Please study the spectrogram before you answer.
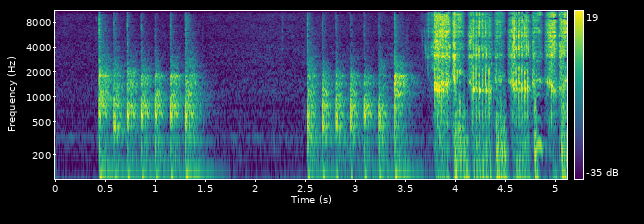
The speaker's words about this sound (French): Il est inquiet. Il frappe à la porte.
